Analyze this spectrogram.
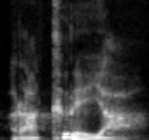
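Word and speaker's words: λατρεία: 이거는 라트류오, 명사형으로 말하면 라트레이아, 동사형으로는 발음하기가 조금 힘들어요. 라트류오 이렇게 되는데 그냥 명사형으로 예배라는 헬라어 단어가 라트레이아, 이게 바로 예배라는 단어입니다.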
